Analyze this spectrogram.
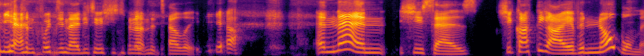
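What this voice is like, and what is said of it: Usual voice. Nothing is said of it.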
